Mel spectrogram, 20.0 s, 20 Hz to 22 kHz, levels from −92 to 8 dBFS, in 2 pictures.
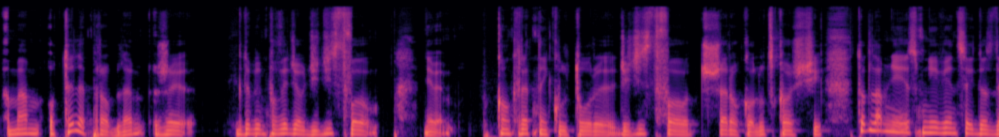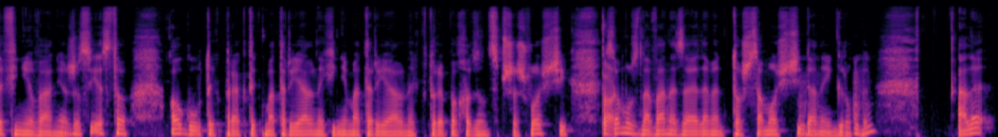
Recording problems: squashed, flat; somewhat

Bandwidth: 17.5 kHz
